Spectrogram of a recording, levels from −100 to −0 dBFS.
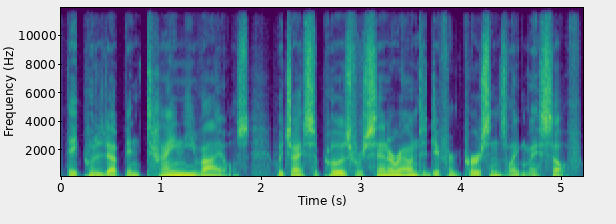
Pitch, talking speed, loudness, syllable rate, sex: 95 Hz, 205 wpm, -18 LUFS, 5.6 syllables/s, male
